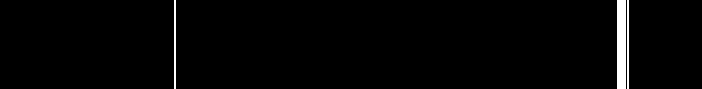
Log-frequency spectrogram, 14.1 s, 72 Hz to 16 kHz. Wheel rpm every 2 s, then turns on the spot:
0, 0, 0, 0, 0, 0, 0.
none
